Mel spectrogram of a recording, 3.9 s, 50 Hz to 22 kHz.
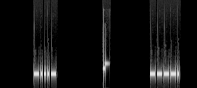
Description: Morse code, heard as a keyed tone, about 35 wpm, 700 Hz. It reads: <BT> 9
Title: Single Character (Letter:Number:Punctuation:Prosign) 35wpm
